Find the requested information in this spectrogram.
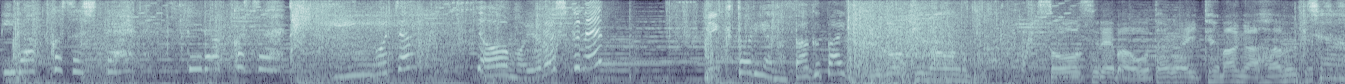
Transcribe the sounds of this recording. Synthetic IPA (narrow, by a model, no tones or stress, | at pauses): ɾʲiɾakːɯsɨɕi̥t̪espiɾakːɯsɨɯot͡ɕãŋkʲoːmo̞jo̞ɾo̞ɕi̥kɯ̟ne̞ | bʲikɯ̟̥t̪o̞ɾʲiano̞baɡɯ̟bait̪oɯɡokʲinaoɾɯsoːsɨɾe̞baot̪aɡait̪e̞maɡaɦaɾɯ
